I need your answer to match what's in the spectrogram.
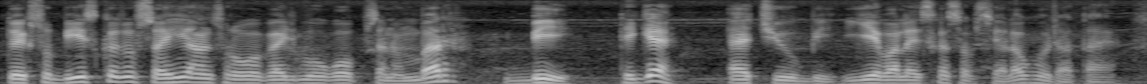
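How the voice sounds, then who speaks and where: This man coaches students for exams, working through questions and answers in an instructional style peppered with English phrases. He has a brisk, mid-range, fairly bright voice, captured on dull lo-fi audio where background noise is clear.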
